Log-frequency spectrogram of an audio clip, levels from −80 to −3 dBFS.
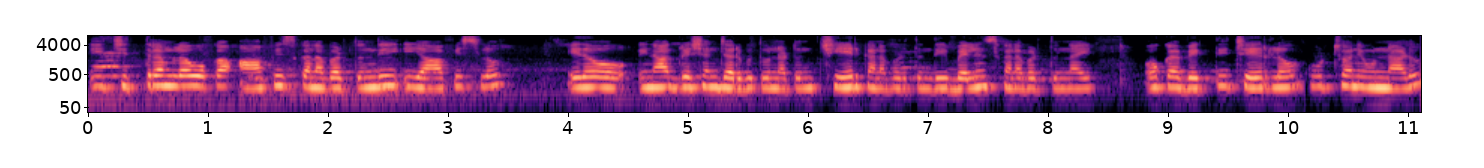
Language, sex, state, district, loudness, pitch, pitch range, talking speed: Telugu, female, Telangana, Karimnagar, -22 LUFS, 215 Hz, 205-225 Hz, 100 wpm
